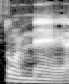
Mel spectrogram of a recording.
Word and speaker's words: Stormé: Johnson, and is it Stormé or just Storm? – I believe it's Stormé, I believe.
